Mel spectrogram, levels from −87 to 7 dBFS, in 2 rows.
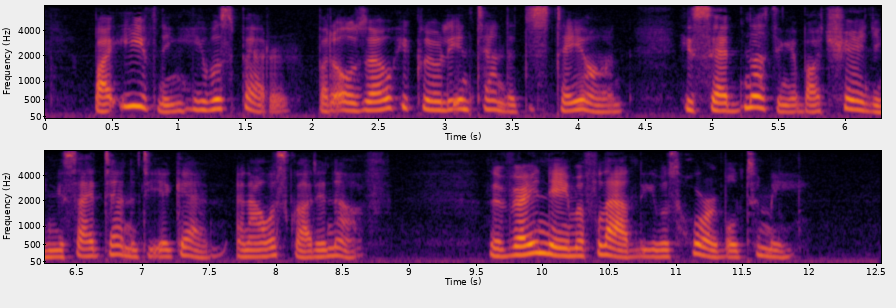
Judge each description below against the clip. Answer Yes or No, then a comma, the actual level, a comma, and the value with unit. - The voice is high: Yes, high, 200 Hz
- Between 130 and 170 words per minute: Yes, average, 165 wpm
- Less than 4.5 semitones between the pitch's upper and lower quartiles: No, average, 4.8 semitones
